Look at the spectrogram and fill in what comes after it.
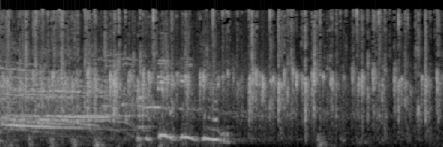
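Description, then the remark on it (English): An audience gives a round of applause for an audience member who travelled from Dubai, a dense, steady patter of many hands clapping for six seconds, mixed with cheering voices and whoops early on, easing slightly partway through. “Let's all give her a round of applause.”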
